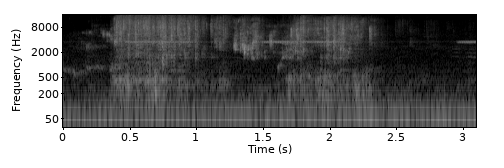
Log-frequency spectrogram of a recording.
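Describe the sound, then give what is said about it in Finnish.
Water is poured over someone's hands, splashing and pouring in a steady stream for a few seconds, with uneven surges as it spills over and a faint running trickle continuing. “Saanko kaataa vettä? Ei ole tarpeen. Tai kaadan nyt sitten.”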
